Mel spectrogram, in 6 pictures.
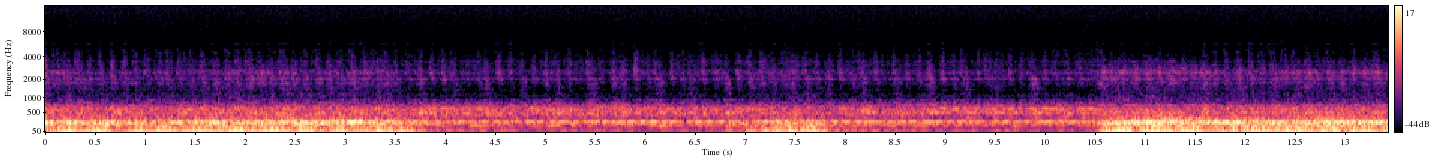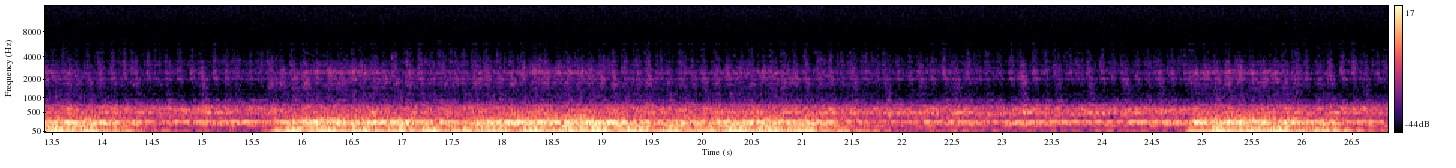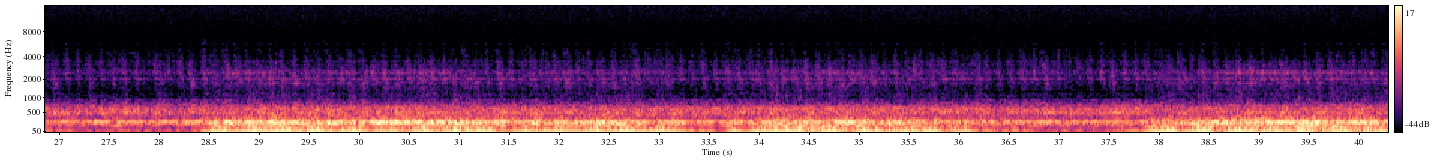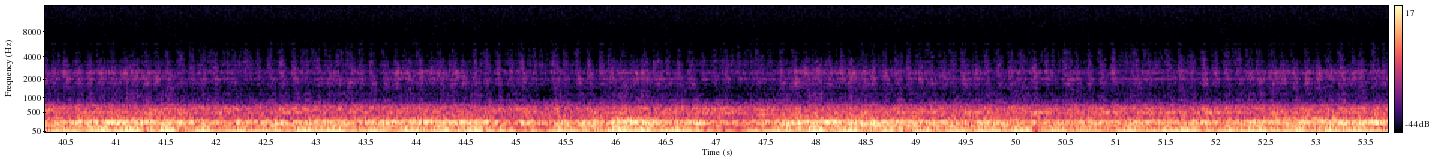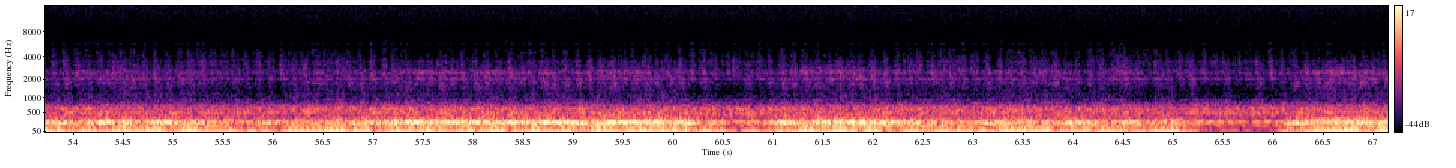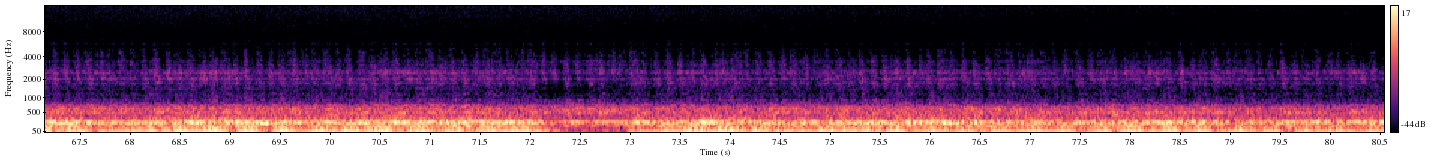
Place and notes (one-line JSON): {"title": "Kaliningrad, Russia, advertising board", "date": "2019-06-07 11:45:00", "description": "contact microphone on a base of mechanical advertising board", "latitude": "54.71", "longitude": "20.51", "altitude": "2", "timezone": "Europe/Kaliningrad"}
